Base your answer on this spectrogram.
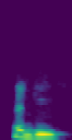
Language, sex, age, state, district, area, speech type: Punjabi, female, 30-45, Punjab, Pathankot, rural, conversation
